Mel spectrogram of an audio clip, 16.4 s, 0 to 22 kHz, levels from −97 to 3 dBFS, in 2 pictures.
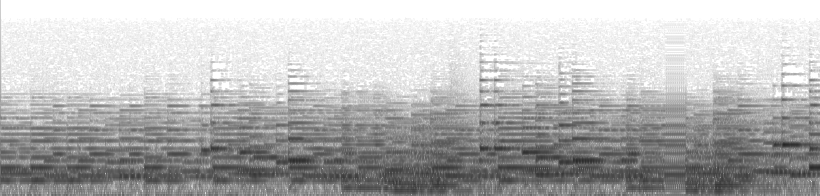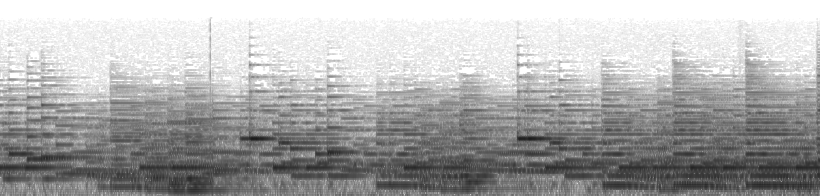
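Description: A display or video cable couples into the music for the whole clip, leaving a low 75 Hz buzz with hash above it, roughly 40 dB down. Bluetooth stutter follows: late or lost packets make the receiver replay its last buffer, causing a machine-gun stutter from 6.66 to 6.86 s (192 ms missing, consistent with about nine packets) and a single short repeat at 10.30 to 10.32 s, after which the music resumes further along.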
